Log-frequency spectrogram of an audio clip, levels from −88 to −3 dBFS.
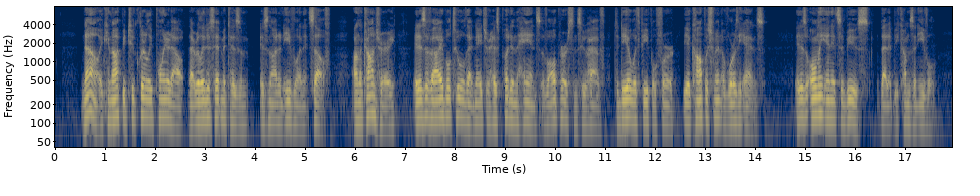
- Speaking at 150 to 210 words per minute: Yes, average, 195 wpm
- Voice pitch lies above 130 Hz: No, low, 115 Hz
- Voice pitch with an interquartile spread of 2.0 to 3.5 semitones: Yes, average, 2.7 semitones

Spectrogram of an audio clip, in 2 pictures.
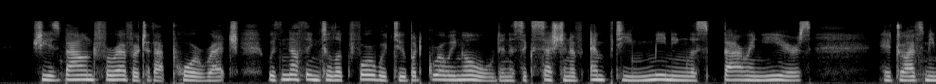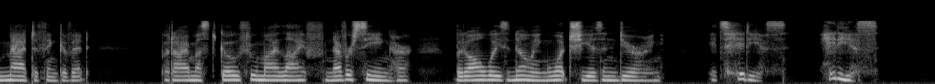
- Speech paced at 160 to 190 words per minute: Yes, average, 170 wpm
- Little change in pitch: Yes, narrow, 1.8 semitones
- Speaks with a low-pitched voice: No, high, 195 Hz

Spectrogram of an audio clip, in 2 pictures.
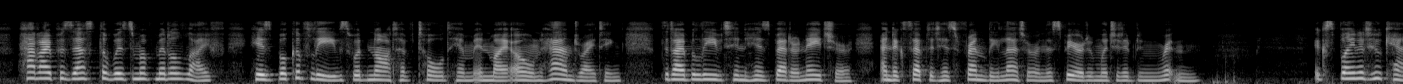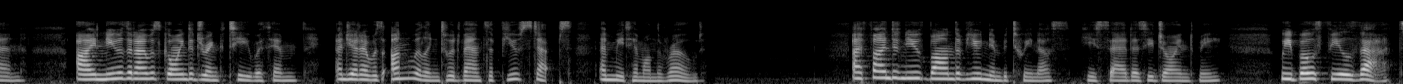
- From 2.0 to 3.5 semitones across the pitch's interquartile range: No, average, 5.0 semitones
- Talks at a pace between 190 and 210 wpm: Yes, average, 195 wpm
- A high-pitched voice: Yes, high, 210 Hz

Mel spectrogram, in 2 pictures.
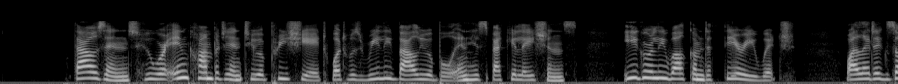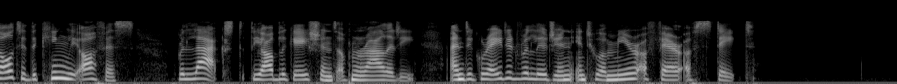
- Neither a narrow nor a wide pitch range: Yes, average, 3.5 semitones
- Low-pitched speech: No, high, 230 Hz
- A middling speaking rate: No, slow, 125 wpm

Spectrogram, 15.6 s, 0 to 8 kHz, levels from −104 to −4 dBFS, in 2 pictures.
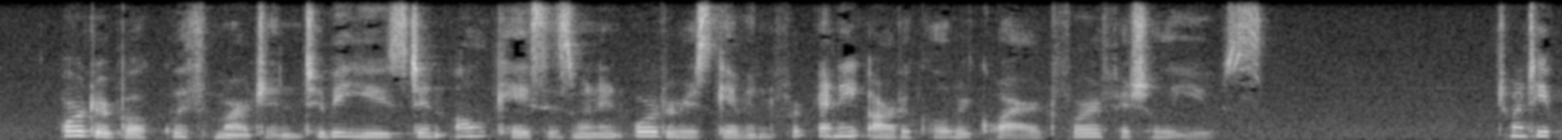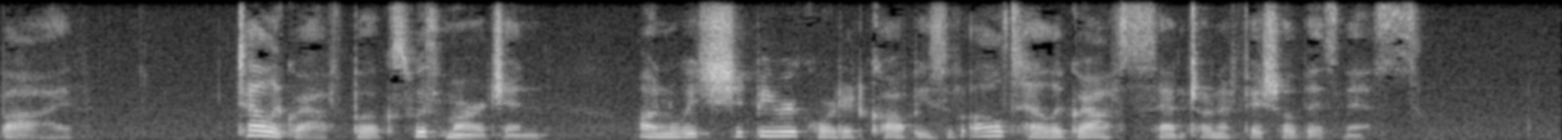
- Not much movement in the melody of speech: No, average, 5.1 semitones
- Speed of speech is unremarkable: Yes, average, 155 wpm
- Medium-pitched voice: Yes, medium, 180 Hz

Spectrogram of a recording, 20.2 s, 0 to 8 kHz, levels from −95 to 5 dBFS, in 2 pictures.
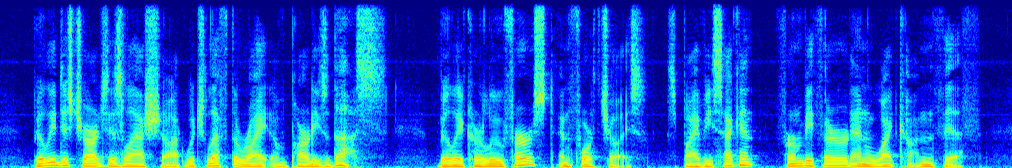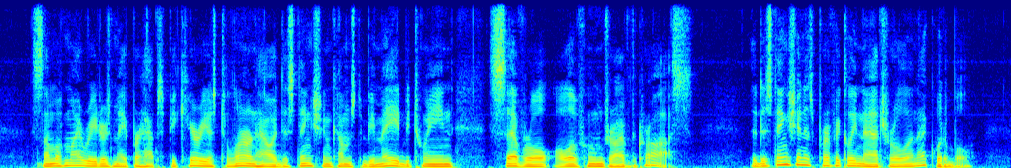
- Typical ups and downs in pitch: Yes, average, 3.8 semitones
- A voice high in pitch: No, low, 100 Hz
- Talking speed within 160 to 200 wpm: Yes, average, 170 wpm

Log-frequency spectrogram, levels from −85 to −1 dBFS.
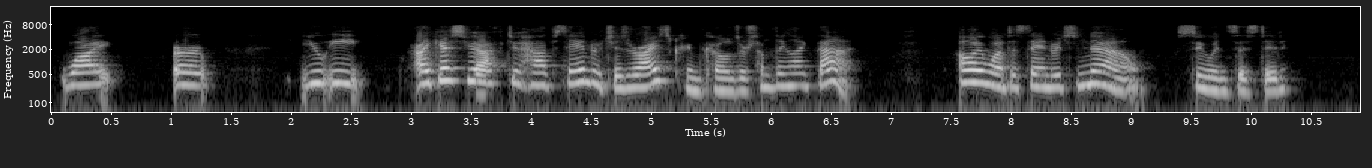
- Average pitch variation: Yes, average, 4.7 semitones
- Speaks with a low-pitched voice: No, very high, 265 Hz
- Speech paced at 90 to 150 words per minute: Yes, average, 145 wpm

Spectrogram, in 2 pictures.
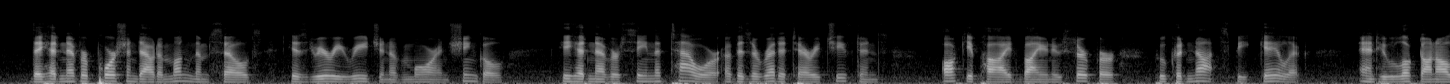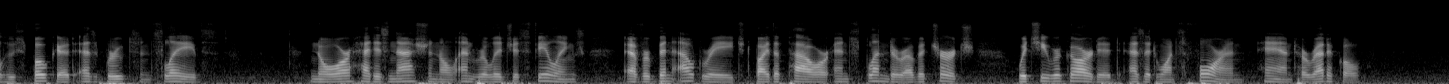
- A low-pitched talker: Yes, low, 120 Hz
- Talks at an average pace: Yes, average, 150 wpm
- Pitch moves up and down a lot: No, average, 2.8 semitones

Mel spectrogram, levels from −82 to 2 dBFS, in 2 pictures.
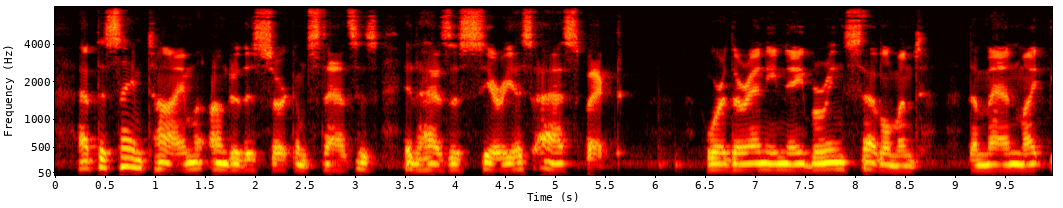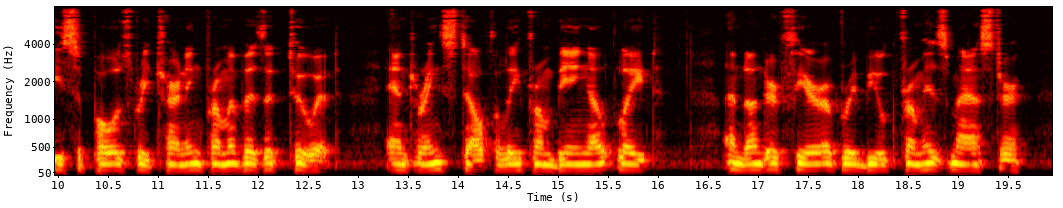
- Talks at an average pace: No, slow, 125 wpm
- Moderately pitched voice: No, low, 105 Hz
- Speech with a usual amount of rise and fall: No, narrow, 1.7 semitones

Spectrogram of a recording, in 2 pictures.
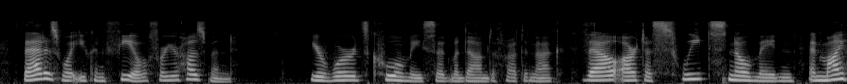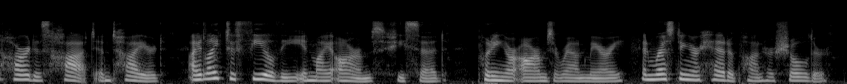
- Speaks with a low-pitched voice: No, medium, 180 Hz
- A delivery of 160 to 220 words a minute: Yes, average, 185 wpm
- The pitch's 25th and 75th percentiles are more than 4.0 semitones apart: Yes, average, 4.6 semitones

